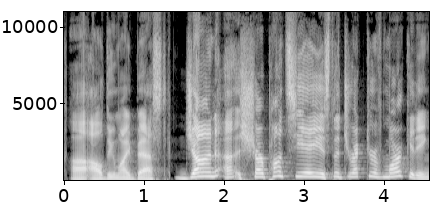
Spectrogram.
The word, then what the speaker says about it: Charpentier: the beginning here because when i look at that last name of yours it looks like carpenter to me but uh charpentier is the correct pronunciation right yes i as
